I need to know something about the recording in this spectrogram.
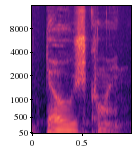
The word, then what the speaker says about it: Dogecoin: one what's up with the dogecoin or doggy coin or dog e coin or as they say it's pronounced doge coin anyway it's a dog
